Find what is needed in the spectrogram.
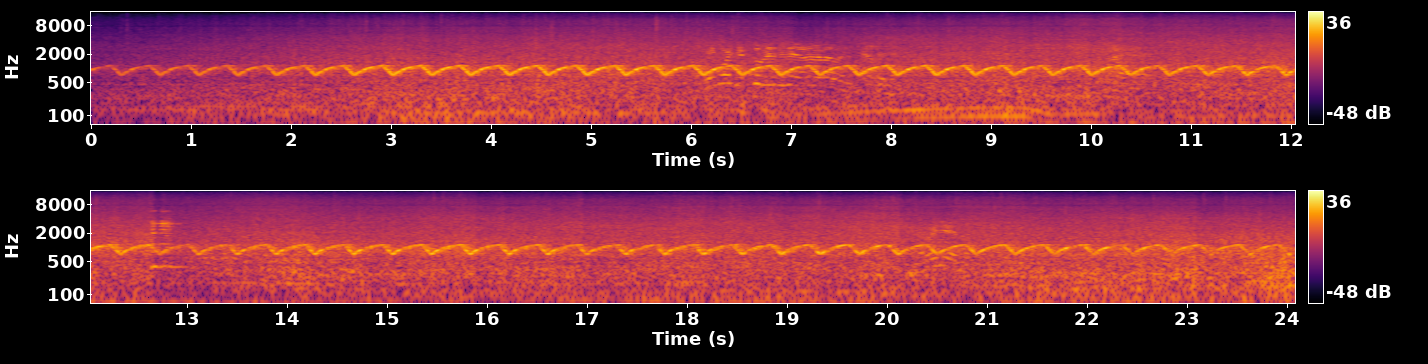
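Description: A highway patrol vehicle's electronic siren wails steadily, repeating a quick rising sweep about twice a second. Underneath it is the steady hiss of heavy rain and water.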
